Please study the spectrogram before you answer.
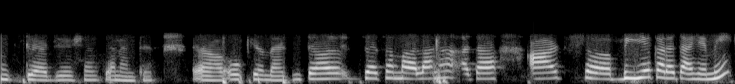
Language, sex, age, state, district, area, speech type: Marathi, female, 30-45, Maharashtra, Nagpur, urban, conversation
